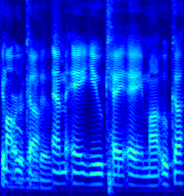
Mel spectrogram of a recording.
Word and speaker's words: mauka: Mauka. Okay. The temptation here is to make it harder than it is. M A U K A.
